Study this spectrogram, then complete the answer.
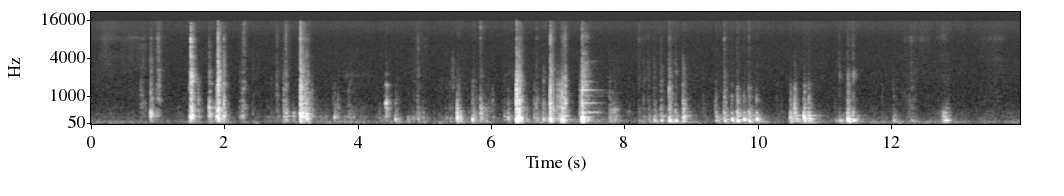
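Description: Fingers tap and brush against a toy chest lid.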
